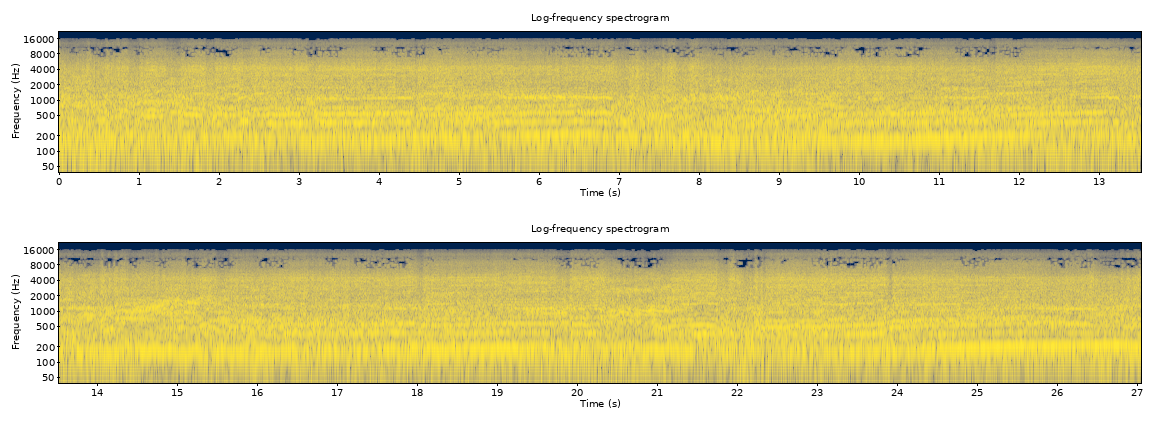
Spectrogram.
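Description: Other race car engines roar nearby.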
